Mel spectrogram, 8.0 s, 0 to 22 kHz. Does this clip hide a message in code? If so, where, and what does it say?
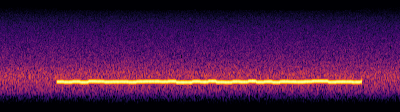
Yes: FT8 (one signal) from 1.1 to 7.2 s, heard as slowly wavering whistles, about 6.25 baud, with radio static and a narrow filter.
